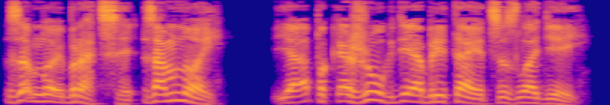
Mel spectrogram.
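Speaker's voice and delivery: high, loud eager clerk; rally them with servile eagerness; excited high-pitched toadying; fawning. A narrator's reading. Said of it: "Чиновник залебезил перед ними".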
